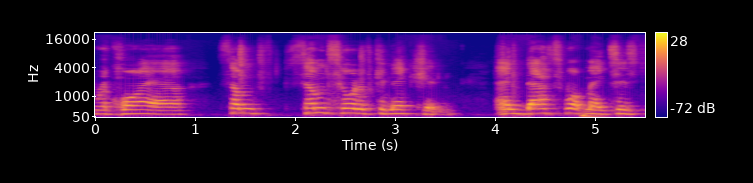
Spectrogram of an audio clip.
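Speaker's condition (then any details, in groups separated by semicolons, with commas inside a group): Cerebral palsy spastic quadriplegia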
